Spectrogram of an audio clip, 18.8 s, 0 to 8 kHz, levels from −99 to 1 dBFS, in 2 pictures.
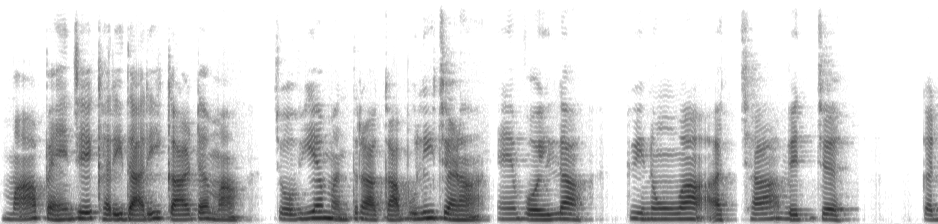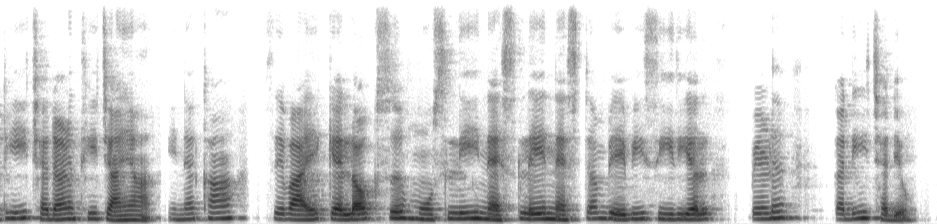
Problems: none marked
